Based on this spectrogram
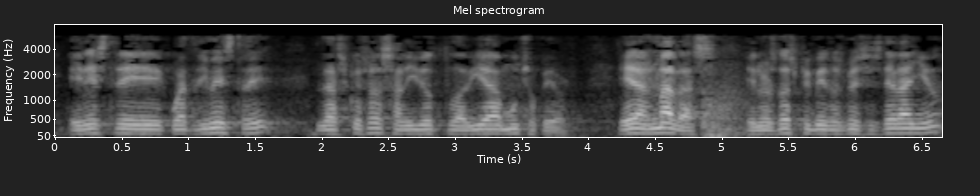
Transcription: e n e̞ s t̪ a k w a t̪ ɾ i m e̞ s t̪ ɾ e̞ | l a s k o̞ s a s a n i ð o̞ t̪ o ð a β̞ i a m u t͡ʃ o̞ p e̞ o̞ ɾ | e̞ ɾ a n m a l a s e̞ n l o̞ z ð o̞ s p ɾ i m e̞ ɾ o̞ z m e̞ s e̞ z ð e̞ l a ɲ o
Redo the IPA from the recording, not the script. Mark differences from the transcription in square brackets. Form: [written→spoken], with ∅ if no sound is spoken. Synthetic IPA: e n e̞ s t̪ [a→e] k w a t̪ ɾ i m e̞ s t̪ ɾ e̞ | l a s k o̞ s a s a n i ð o̞ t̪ o ð a β̞ i a m u t͡ʃ o̞ p e̞ o̞ ɾ | e̞ ɾ a n m a l a s e̞ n l o̞ z ð o̞ s p ɾ i m e̞ ɾ o̞ z m e̞ s e̞ z ð e̞ l a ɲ o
